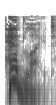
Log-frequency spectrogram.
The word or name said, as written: headlight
